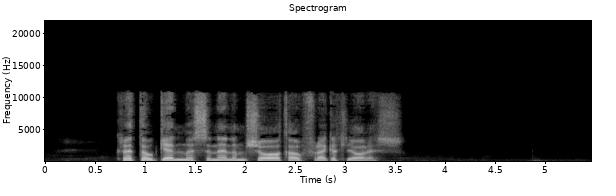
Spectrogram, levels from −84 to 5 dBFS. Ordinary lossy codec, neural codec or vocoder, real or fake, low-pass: MP3, 64 kbps; autoencoder, 48 kHz, 32 numbers a frame, DAC-VAE, trained on Japanese speech; fake; 10.8 kHz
